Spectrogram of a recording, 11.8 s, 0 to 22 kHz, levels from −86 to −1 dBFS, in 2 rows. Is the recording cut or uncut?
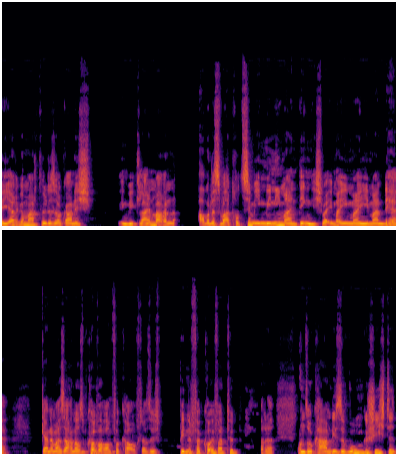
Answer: cut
